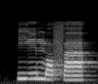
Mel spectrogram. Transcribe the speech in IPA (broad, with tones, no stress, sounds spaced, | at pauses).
j i˦ m ɔ˧ f a˧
